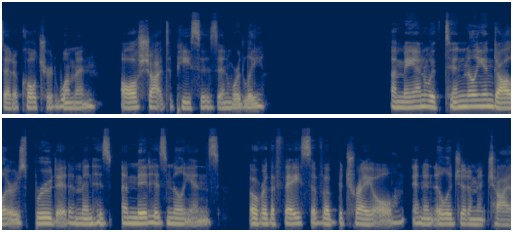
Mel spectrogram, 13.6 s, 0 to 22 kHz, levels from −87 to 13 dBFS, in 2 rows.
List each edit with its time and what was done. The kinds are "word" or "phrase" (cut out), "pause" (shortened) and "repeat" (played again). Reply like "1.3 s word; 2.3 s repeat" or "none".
none

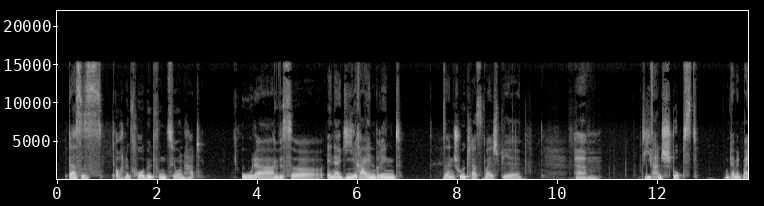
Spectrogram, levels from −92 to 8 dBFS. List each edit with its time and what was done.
1.1 s word; 1.5 s word; 4.3 s word; 7.7 s word; 8.5 s word; 11.9 s word

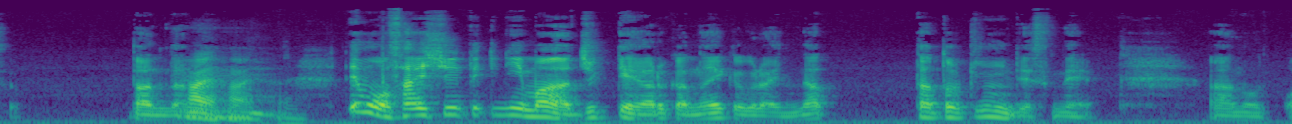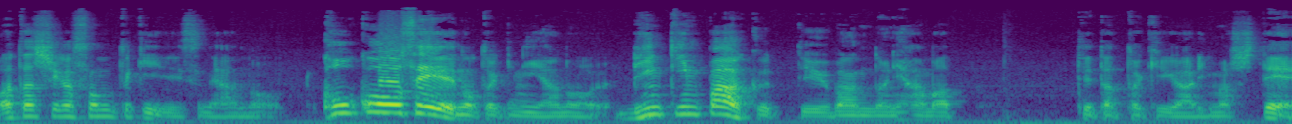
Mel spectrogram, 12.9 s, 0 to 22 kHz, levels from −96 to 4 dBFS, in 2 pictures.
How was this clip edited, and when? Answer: 6.3 s phrase; 8.0 s pause

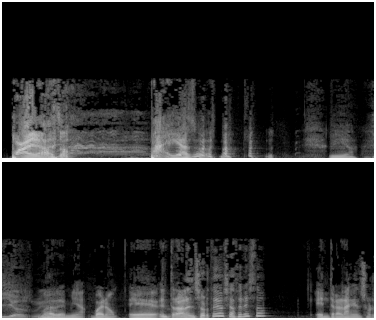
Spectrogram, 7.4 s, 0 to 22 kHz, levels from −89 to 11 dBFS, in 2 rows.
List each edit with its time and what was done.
3.3 s word

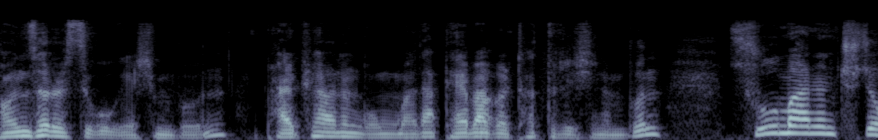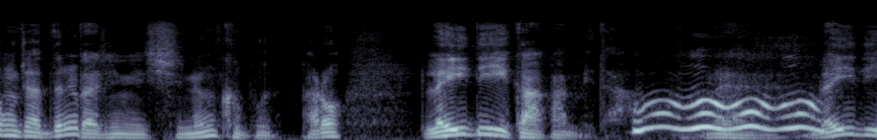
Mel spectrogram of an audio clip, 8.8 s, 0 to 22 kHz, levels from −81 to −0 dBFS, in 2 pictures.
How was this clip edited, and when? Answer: 2.2 s word; 4.8 s word

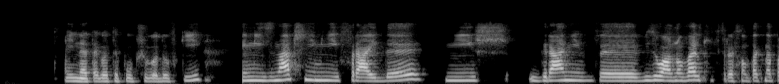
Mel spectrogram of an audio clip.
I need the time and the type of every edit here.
2.4 s word

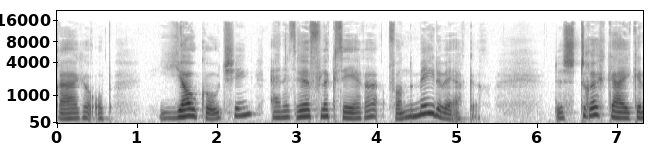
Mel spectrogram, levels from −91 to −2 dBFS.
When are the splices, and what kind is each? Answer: 2.6 s pause; 3.0 s word; 4.2 s phrase

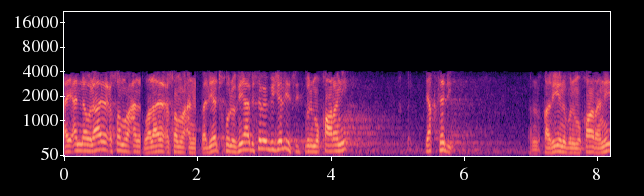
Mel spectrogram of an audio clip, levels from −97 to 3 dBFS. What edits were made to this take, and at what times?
1.1 s word; 2.0 s word; 3.6 s word

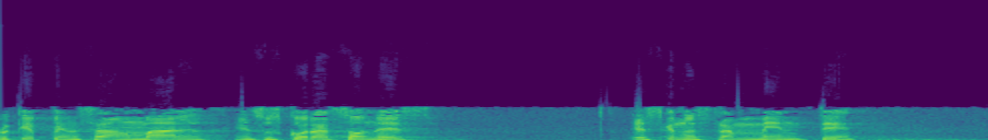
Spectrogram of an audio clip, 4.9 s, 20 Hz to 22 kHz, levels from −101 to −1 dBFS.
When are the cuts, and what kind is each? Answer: 3.3 s word

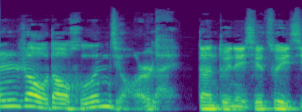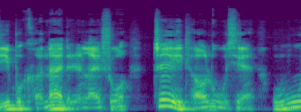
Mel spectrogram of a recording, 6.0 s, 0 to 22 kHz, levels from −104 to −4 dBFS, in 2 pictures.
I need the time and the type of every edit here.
1.9 s pause

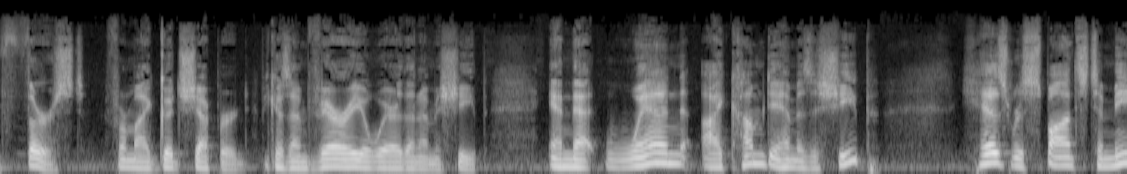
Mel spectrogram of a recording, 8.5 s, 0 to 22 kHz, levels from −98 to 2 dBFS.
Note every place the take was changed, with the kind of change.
1.9 s pause

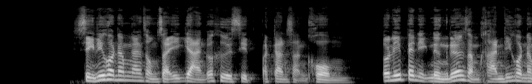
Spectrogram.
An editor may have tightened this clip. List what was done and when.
none

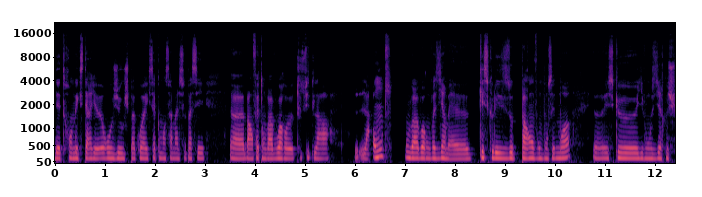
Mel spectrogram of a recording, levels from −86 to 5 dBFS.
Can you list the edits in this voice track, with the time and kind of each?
none

